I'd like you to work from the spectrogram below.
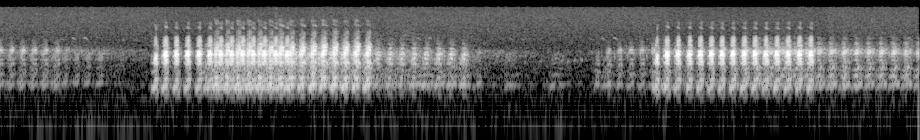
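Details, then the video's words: At Zion National Park's Many Pools Trail in Utah, a canyon tree frog gives two loud, rapidly pulsed, buzzy bleats about a second long, separated by quieter calls from another frog. "Sounds of The Canyon Tree Frog"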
